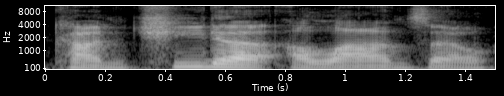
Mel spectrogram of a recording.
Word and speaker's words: Conchita Alonso: marielle el dondo chicana how do you say her last name i always say her name wrong alonso it's conchita alonso she's great in it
